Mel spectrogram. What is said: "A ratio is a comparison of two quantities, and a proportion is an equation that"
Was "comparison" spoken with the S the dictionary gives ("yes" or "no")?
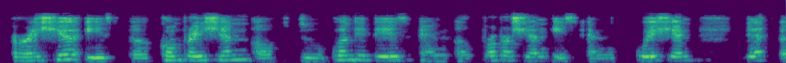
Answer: no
